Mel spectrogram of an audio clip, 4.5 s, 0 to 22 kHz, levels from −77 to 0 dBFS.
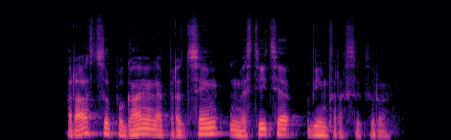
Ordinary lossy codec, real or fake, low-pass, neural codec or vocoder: none; real; 19.8 kHz; none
